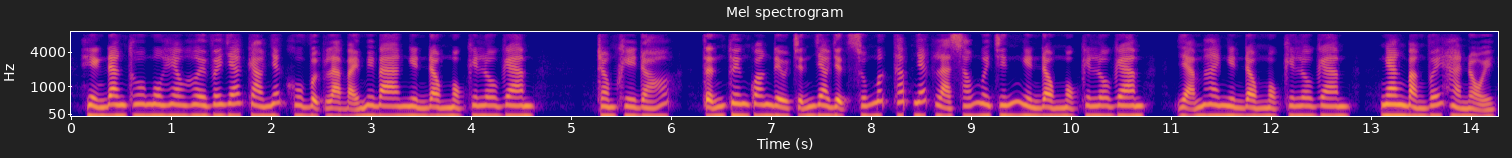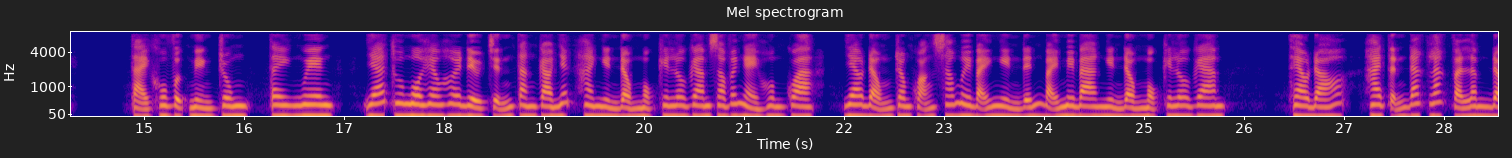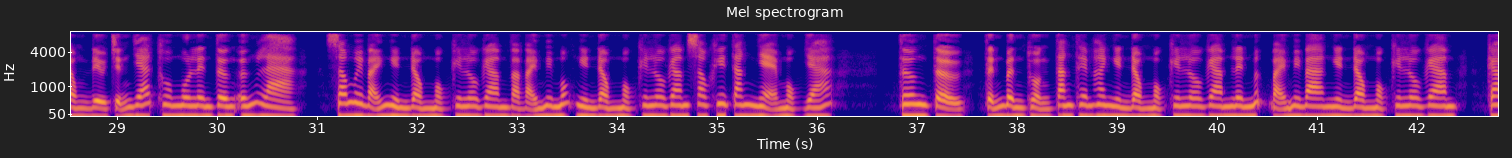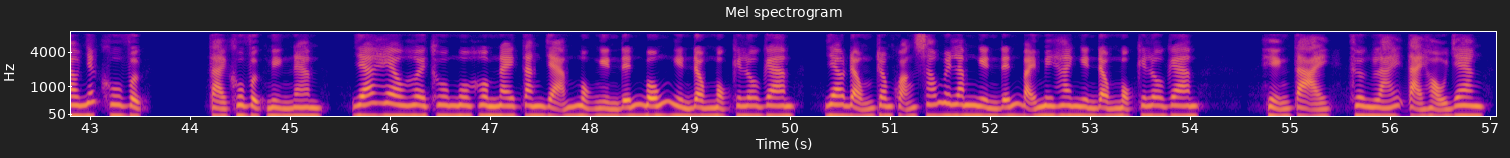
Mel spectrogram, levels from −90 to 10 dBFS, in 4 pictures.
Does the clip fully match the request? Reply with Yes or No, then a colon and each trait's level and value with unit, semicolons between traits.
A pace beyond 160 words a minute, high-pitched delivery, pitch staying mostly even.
No: average, 180 wpm; very high, 255 Hz; average, 4.3 semitones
